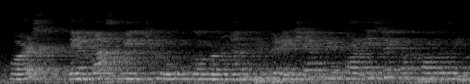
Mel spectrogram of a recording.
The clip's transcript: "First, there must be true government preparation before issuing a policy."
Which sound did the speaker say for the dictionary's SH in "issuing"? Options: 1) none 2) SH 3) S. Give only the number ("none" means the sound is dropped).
3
